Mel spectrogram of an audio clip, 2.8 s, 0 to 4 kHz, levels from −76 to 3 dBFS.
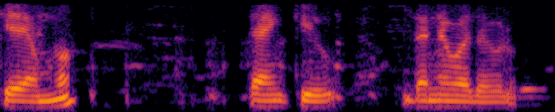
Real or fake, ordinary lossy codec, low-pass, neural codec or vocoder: real; none; 3.6 kHz; none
